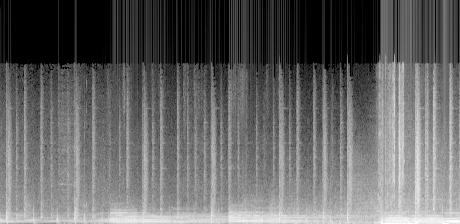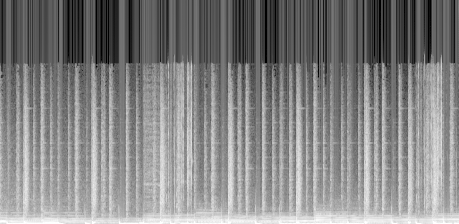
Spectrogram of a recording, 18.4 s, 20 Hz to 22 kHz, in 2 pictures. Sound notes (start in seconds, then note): 0.6 soft music; 7.6 camera clicking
